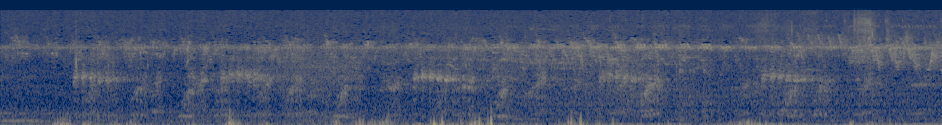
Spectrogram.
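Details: Deep, booming American bullfrog calls throb low beneath a steady high insect-like hum and scattered birdsong, heard from a window at Notre-Dame-des-Dombes; American bullfrog.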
